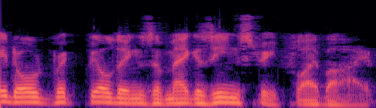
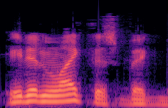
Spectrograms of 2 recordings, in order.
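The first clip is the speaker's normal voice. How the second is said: usual speaking voice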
